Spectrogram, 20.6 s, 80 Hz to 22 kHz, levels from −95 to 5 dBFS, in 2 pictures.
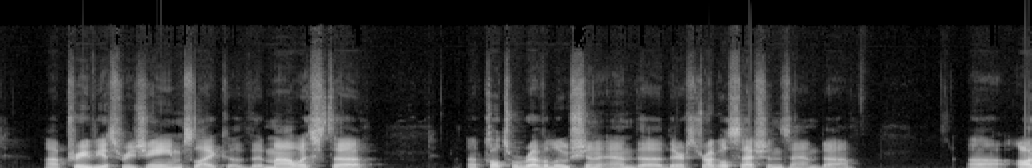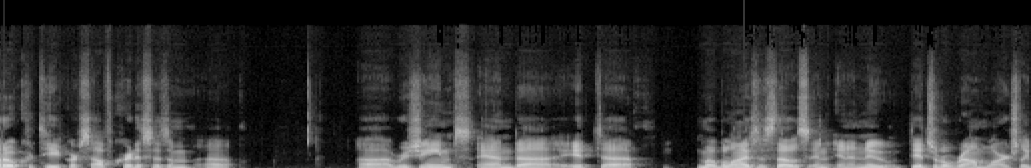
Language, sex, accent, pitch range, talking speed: English, male, American, 110-125 Hz, 105 wpm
